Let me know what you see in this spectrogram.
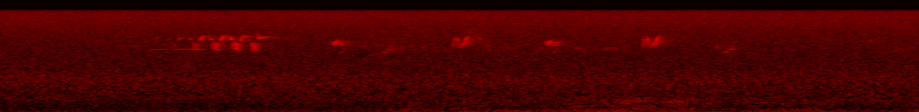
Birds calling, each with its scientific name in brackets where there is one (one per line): Mountain Chickadee (Poecile gambeli)
MacGillivray's Warbler (Geothlypis tolmiei)
Dusky Flycatcher (Empidonax oberholseri)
